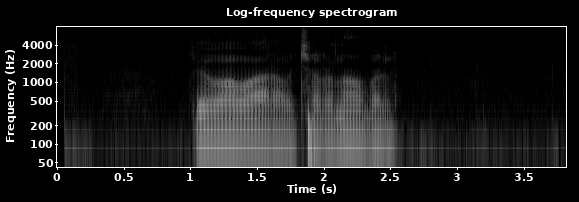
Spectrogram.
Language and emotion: Russian, neutral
